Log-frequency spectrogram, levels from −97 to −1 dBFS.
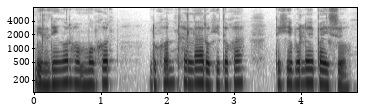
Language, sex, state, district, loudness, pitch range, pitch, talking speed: Assamese, female, Assam, Kamrup Metropolitan, -18 LUFS, 165-175 Hz, 170 Hz, 100 wpm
